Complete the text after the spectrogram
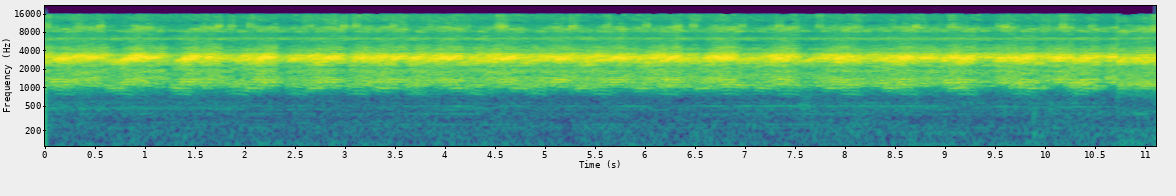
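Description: Many tree frogs calling together in a dense, high, trilling chorus that never lets up.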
